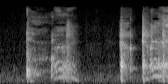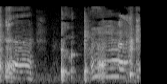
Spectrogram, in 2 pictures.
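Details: Cough.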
